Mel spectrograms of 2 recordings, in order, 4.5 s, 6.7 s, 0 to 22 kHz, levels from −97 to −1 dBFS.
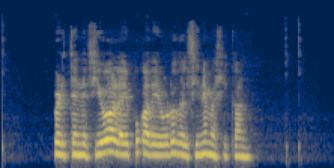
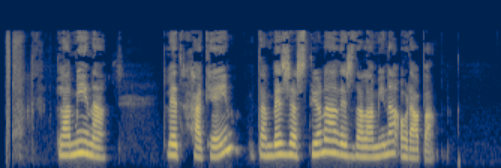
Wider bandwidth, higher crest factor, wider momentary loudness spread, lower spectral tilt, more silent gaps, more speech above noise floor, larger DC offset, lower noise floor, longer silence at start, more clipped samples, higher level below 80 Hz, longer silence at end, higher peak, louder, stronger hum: first, 13 kHz vs 11.5 kHz; about the same, 18 dB vs 20 dB; second, 10 LU vs 13 LU; first, -5.5 dB/octave vs -3.5 dB/octave; neither; about the same, 56 dB vs 53 dB; neither; about the same, -74 dBFS vs -77 dBFS; first, 0.7 s vs 0.1 s; neither; about the same, -70 dBFS vs -74 dBFS; first, 1.1 s vs 0.9 s; about the same, -2 dBFS vs -4 dBFS; first, -18 LUFS vs -24 LUFS; neither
